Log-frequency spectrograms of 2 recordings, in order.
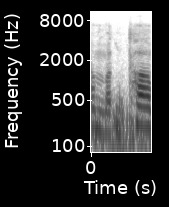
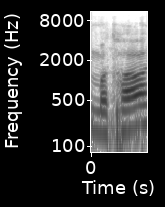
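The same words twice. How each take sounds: First: ਮੱਥਾ with a doubled ਤ and aspirated ਥ; ਮੱਥਾ with the doubled consonant; correct pronunciation. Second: Said in the usual way. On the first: Shown as a demonstration. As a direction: hold the ਤ before the ਥ in ਮੱਥਾ. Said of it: "ਮੱਥਾ ਬੋਲਣਾ ਹੈ". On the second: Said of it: "ਇਹਨੂੰ ਮਥਾ ਨਹੀਂ ਬੋਲਣਾ".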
